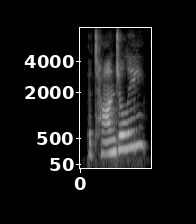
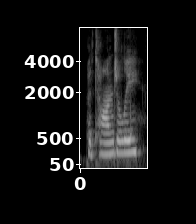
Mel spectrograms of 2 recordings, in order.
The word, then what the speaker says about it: Patanjali: And I think it's pronounced Patanjali. Patanjali. You can look up the quote. Patanjali. Patangali.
